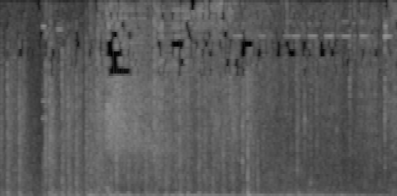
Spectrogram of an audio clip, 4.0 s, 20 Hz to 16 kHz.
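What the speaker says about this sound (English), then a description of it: "That's a pretty strong turret." Heavy automatic turret gunfire in The Division 2, a dense, continuous rattle of shots filling all four seconds at steady loudness with a sharper burst near the middle, no voices over it.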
